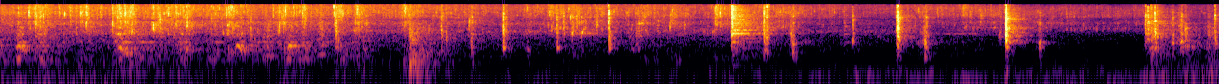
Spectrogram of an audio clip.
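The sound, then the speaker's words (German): Washing up at a sink: a steady rush of running water with scattered sharp clinks and clatters of dishes, one louder knock near the end, and no voices. “Aus orthopädischer Sicht bin ich für die Arbeit an dieser Spüle gänzlich ungeeignet.”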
